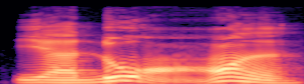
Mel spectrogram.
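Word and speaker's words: يَدُعُّ: Contoh lainnya adalah kalimat yadu'ul. Yadu'ul yatim. Yadu'ul. Sehingga dimasukkan untuk huruf-huruf yang memiliki tasydid.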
